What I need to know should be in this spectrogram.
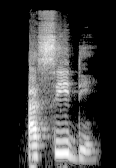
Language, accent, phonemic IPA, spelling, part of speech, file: Swahili, Kenya, /ɑˈsi.ɗi/, asidi, noun, Sw-ke-asidi.flac
- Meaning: acid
